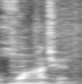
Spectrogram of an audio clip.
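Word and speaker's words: 划拳: 这不是我念错音啊，这个呢是古代发音，就叫做划拳。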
